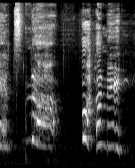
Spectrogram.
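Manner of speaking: put-on high, loud, drawn-out child protest; mock freak-out. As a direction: imitate an outraged kid shrieking slowly. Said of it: "he's, like, freaking out".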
